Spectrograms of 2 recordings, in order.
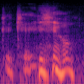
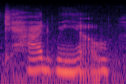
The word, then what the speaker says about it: cadmium: said said that word I think I said cadium um like I said forgive me if I mispronounced that word that metal because that metal for some reason I keep want to say cadium cadium but it's it's cadum so forgive me if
